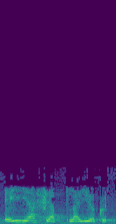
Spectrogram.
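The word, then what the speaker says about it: Eyjafjallajökull: Эйя-Фьядла-Йокюдль.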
